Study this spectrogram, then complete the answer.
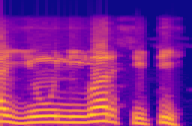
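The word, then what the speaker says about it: university: का पर होता है उसका रूल यह होता है जब किसी वर्ड की शुरुआत यू से हो जब किसी वर्ड की शुरुआत यू से हो और यू के तुरंत बाद एक कंसोनेंट आए और कंसोनेंट के तुरंत बाद वावेल आ जाए तब वहां पर यू को यू पढ़ा जाता है जैसे यहां पर लिखा यूनिवर्सिटी क्या लिखा है यूनिवर्सिटी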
